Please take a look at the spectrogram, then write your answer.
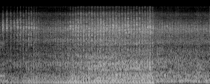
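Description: A Mahindra 575 DI SP Plus tractor engine runs steadily and loudly with a rough, droning tone that swells briefly midway, with no voices.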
